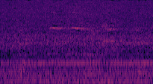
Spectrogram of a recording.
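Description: Steady mechanical hum with a constant thin whine, and a few faint high chirps about a second in.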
